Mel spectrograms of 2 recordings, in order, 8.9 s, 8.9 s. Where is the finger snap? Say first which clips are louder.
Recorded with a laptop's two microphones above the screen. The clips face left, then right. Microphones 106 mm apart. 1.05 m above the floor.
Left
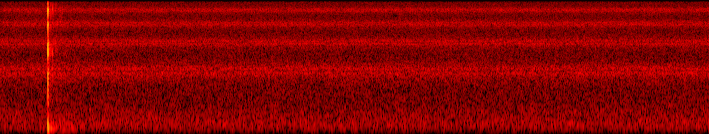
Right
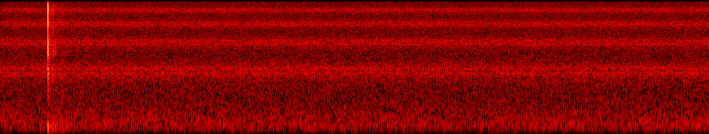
Left 8 dB; 55° left (ahead or behind), 0.9 m.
